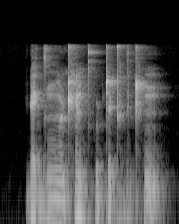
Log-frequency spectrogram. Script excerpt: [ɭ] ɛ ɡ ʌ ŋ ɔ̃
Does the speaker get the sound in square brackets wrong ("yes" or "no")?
yes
